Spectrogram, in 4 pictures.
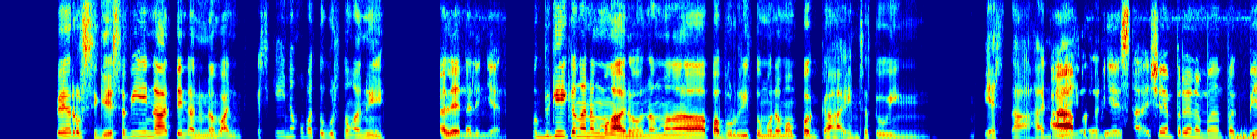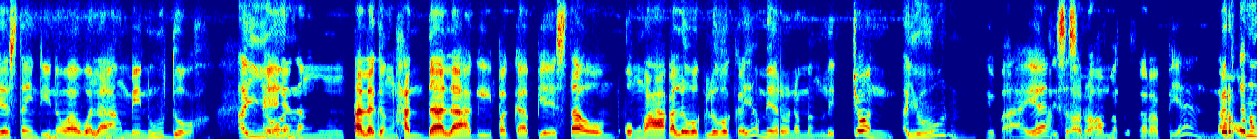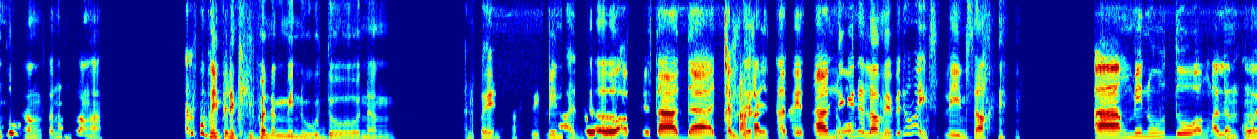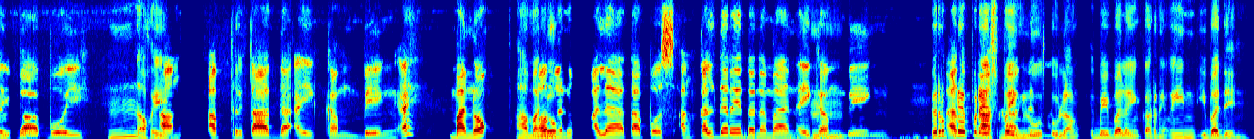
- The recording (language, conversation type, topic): Filipino, unstructured, Ano ang kasiyahang hatid ng pagdiriwang ng pista sa inyong lugar?
- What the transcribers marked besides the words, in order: static; mechanical hum; tapping; distorted speech; chuckle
